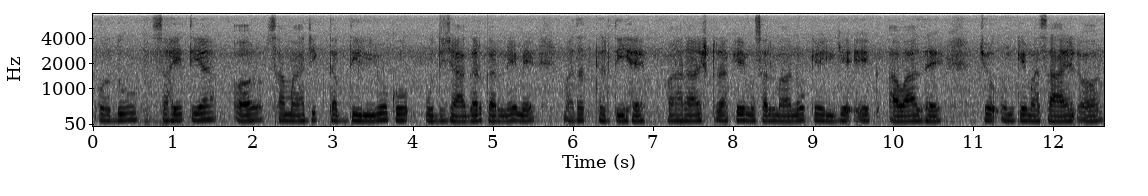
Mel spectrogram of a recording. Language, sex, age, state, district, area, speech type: Urdu, male, 18-30, Maharashtra, Nashik, urban, spontaneous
